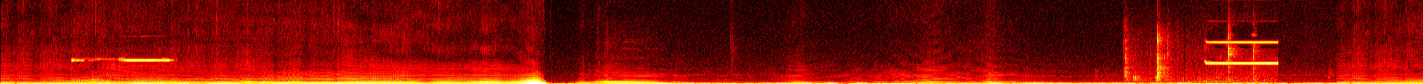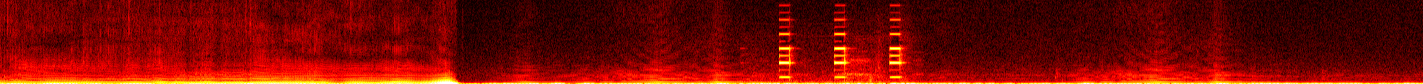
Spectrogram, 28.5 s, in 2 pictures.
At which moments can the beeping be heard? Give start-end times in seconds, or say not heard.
0.7-1.8, 11.2-12.8, 21.6-23.4.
